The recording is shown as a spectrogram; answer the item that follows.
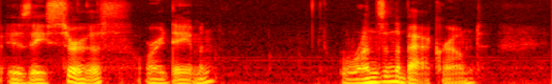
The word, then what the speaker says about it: daemon: Some people call them demons, but I think the correct pronunciation is daemon.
